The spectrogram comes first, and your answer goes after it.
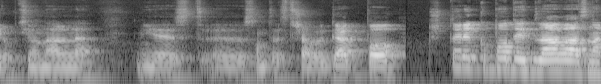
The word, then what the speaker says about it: Gakpo: typowa ale zatym g każdy mówi inaczej na niego najbardziej mnie śmieszy Szpakowski jak go wymawia Jest to błędne Mimo wszystko ja wymawiam gakpo tak jak się pisze i mam wyrąbane Jak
